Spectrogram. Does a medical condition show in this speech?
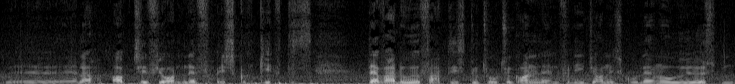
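No.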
